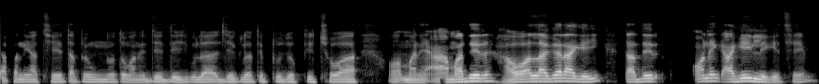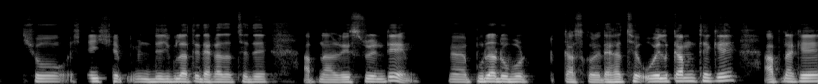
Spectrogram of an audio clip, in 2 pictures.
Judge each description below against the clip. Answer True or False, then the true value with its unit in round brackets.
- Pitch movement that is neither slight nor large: True (3.7 semitones)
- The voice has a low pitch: True (120 Hz)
